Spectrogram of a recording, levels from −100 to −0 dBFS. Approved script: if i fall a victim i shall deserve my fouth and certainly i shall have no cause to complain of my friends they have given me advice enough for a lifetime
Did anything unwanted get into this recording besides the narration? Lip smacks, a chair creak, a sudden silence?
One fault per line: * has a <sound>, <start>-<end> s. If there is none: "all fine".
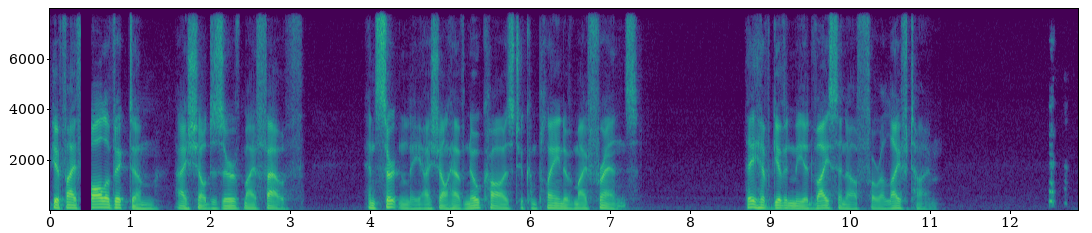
* has a dropout, 0.4-0.5 s
* has a laugh, 12.5-12.8 s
